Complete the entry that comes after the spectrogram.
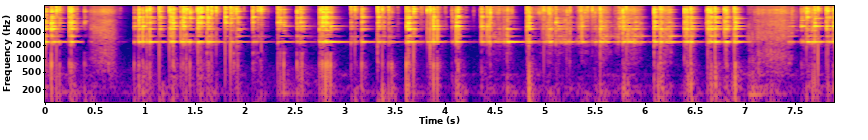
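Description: A ghost-shaped candle holder is tapped rapidly with fingernails, giving a long run of bright, glassy clinks with a steady high ring. Each tap fades almost instantly, with short pauses between bursts.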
